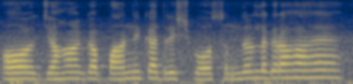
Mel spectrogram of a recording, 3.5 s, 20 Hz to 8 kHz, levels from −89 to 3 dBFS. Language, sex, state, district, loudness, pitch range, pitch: Hindi, female, Punjab, Kapurthala, -17 LUFS, 210-240 Hz, 220 Hz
